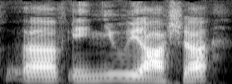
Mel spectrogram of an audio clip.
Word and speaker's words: Inuyasha: How do you pronounce that? Inuyasha? – Isn't it Inuyasha.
